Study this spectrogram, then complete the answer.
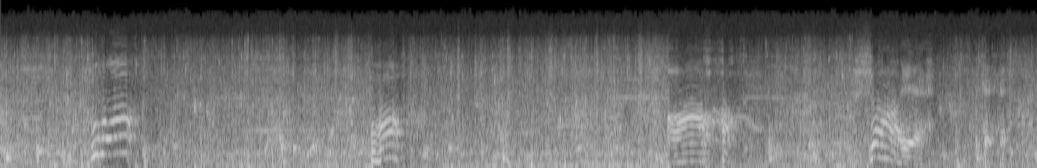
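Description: A middle-aged man calls out loudly.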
